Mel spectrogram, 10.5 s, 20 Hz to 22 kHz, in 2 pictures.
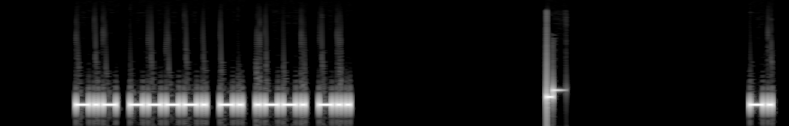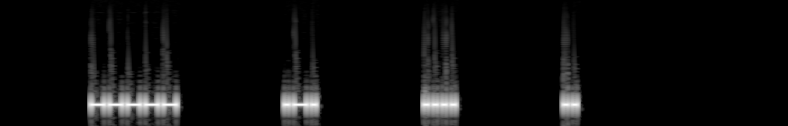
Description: Morse code, heard as a keyed tone, about 40 wpm, spaced as for 17 wpm, 700 Hz. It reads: K9NPD N0RHI
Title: USA Call Signs - 5 Characters - 8x Character Spacing - 40wpm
